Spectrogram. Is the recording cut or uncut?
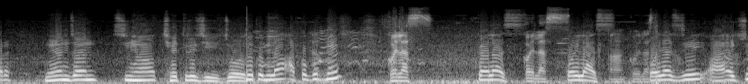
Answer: cut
